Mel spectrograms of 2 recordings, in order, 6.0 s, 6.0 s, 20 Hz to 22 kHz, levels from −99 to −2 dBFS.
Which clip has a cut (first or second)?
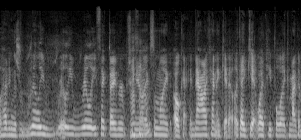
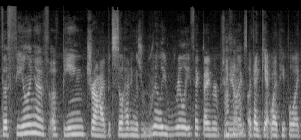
second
